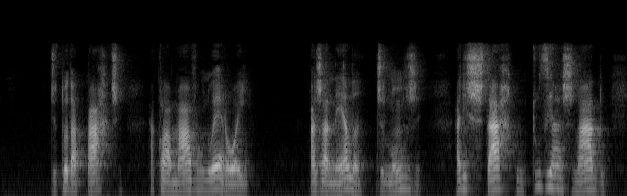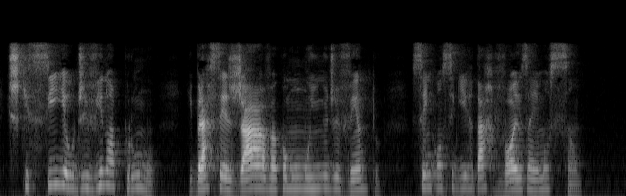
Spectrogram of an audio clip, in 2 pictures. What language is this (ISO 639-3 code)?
por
